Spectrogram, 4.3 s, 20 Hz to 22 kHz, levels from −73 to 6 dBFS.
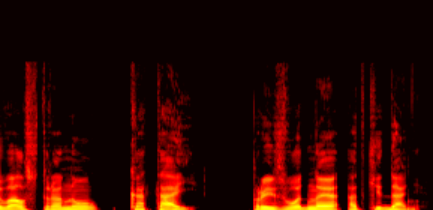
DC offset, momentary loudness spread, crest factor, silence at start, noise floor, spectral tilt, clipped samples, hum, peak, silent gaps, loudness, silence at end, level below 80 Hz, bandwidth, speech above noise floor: under 0.1%; 10 LU; 16 dB; 0 s; -71 dBFS; -7 dB/octave; under 0.1%; none; -2 dBFS; 2.07-2.23 s, 2.30-2.35 s; -18 LUFS; 0.2 s; -48 dBFS; 15.5 kHz; 54 dB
